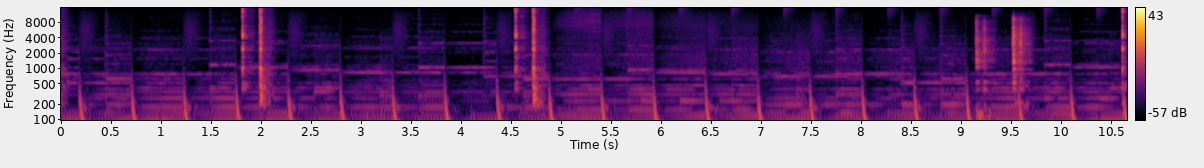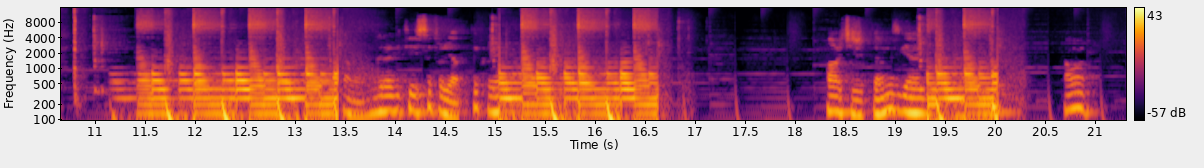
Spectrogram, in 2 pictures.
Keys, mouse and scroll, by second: 11.1 space, 13.5 space, 16.8 KP_0, 17.2 KP_0, 19.3 space, 20.1 space, 20.8-21.3 scroll up 5.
